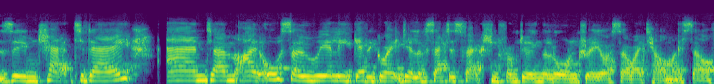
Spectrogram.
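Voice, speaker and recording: Noticeable background noise and audible room echo surround a woman with a fairly high voice. She speaks at a moderate pace with ordinary pitch variation. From London, England. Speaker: doctor. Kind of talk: interview on a video call. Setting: video call.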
